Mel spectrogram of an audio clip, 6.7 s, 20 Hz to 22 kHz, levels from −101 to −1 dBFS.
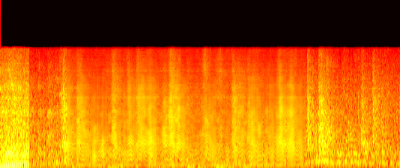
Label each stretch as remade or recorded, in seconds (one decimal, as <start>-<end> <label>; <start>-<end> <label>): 0.0-1.1 recorded; 1.1-5.1 remade; 5.1-6.7 recorded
